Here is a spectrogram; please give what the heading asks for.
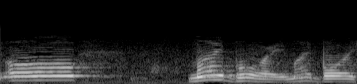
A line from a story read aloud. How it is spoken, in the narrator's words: she said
